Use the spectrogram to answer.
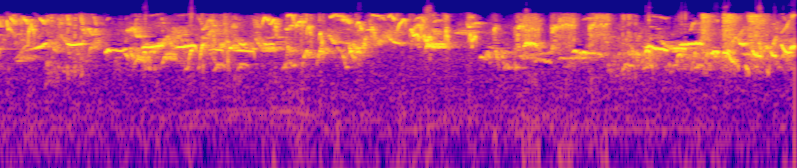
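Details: Contest-winning white-rumped shama, Medan and Java types, in a loud, unbroken stream of sharp chirps, rising and falling whistles and buzzy bursts, packed tightly together throughout.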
